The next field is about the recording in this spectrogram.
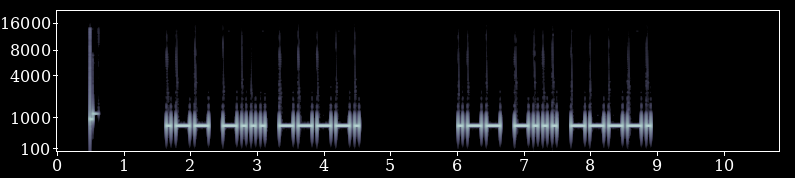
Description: Morse code, heard as a keyed tone, about 17 wpm, 700 Hz. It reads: WB9 WB9
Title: USA Call Sign Prefixes - Repeated 2x - 17wpm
